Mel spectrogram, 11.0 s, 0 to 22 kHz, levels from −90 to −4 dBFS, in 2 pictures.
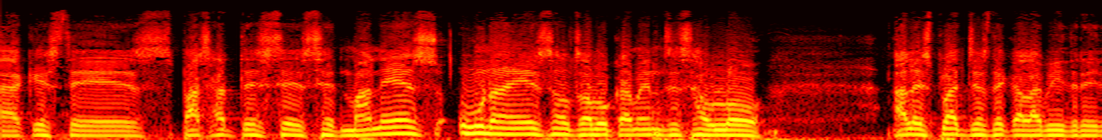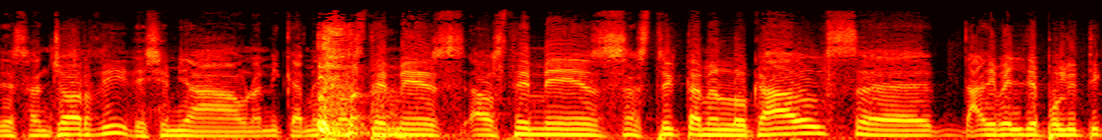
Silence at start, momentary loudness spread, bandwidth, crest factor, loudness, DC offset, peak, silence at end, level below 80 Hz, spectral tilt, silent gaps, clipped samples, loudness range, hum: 0 s; 6 LU; 16.5 kHz; 20 dB; -26 LUFS; under 0.1%; -6 dBFS; 0 s; -46 dBFS; -5.5 dB/octave; none; under 0.1%; 3 LU; none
